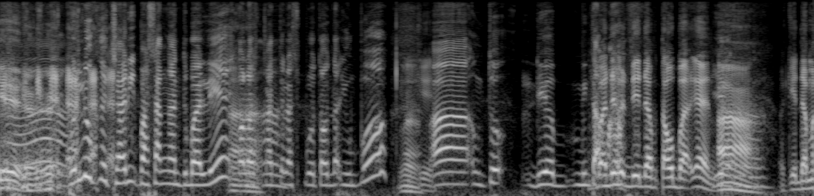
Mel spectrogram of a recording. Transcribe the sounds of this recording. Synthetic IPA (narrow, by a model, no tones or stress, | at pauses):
pərlukət͡ʃaɾiʔpasaŋãnt̪̬ubalɪʔkalakat̪əlahsə̥puloht̪aɦʊnt̪aʔd͡ʒumpəo̰kḛəunt̪ʊʔ | diəmĩnt̪aʔaddiədahpt̪awbat̪̚kanjokedam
